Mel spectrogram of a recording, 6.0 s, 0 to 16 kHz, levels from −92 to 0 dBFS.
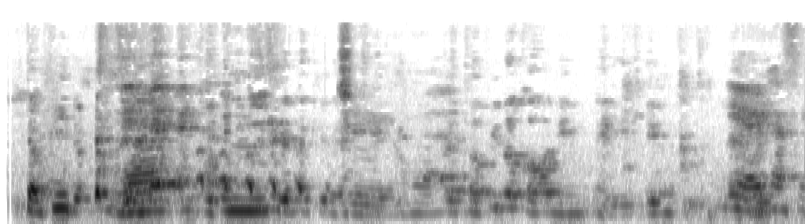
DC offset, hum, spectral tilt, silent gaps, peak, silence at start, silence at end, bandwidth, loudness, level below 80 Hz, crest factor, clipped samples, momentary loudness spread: under 0.1%; none; -6 dB/octave; none; -2 dBFS; 0.2 s; 0 s; 11.5 kHz; -23 LUFS; -58 dBFS; 22 dB; under 0.1%; 21 LU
